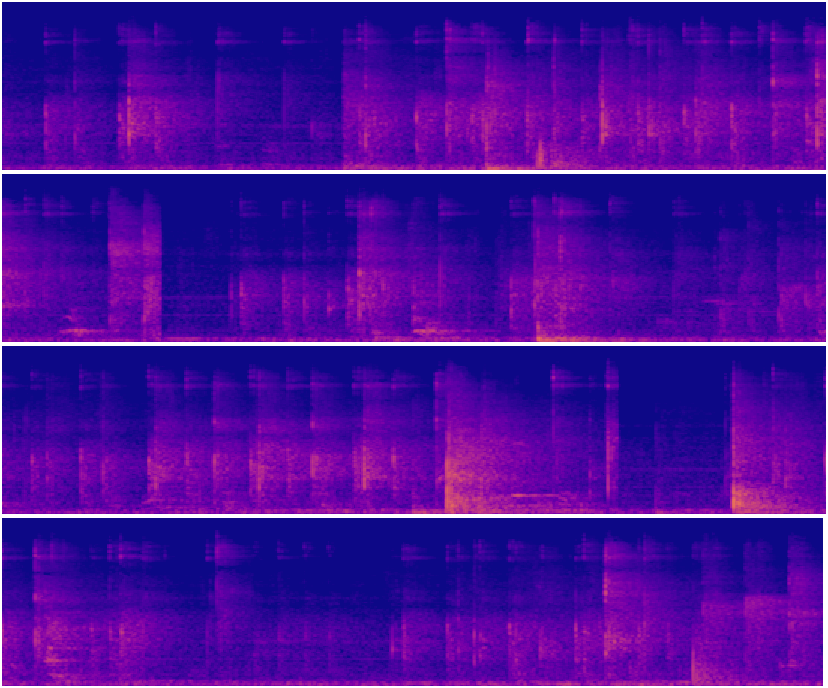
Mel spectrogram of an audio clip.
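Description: Table tennis rallies: the ball clicking sharply off the paddles and the table in quick runs, with short pauses between points.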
